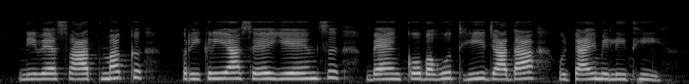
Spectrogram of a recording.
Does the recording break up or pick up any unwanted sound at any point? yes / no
yes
